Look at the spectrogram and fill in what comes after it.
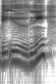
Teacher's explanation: اس نون کی حرکت کو لمبا نہیں کریں گے، یعنی کسرہ کو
